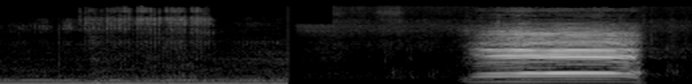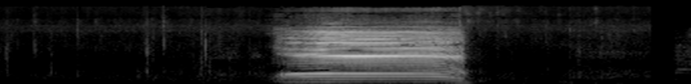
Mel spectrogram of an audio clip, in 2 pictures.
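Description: A cat's steady low purr, cut off about two seconds in, followed by two long, low, moo-like animal calls, each just over a second long and held at one pitch, about three seconds apart.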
